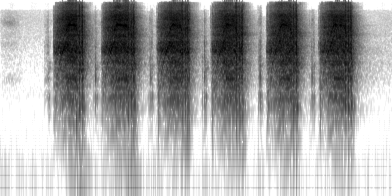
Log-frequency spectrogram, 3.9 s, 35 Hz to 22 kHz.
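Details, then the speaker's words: Teccpo brushless hammer drill (60 Nm TDHD02P / 70 Nm BDH360B), short bursts in second gear with a clack on stopping: small cylinders moving to lock the spindle make this noise in second gear but not in first. Normal spindle-lock noise, not a concern. "à l'intérieur il n'y en a que quelques-uns... ce sont des cylindres qui bougent et bloquent la broche. en deuxième vitesse, cela fait plus de bruit. il n'y a pas de quoi, disons, s'inquiéter"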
